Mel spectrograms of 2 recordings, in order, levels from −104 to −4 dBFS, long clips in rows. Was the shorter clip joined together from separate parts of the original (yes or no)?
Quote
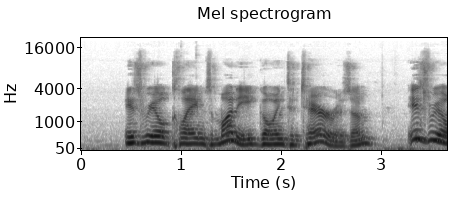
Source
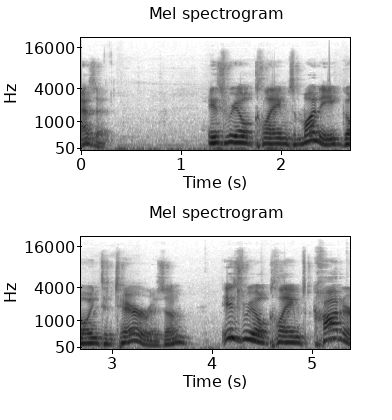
no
